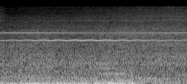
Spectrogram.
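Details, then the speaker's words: Simulation of tinnitus after repeated loud-noise damage to hearing hair cells: steady high-pitched whistling tones over a low rumbling noise, parasitic sounds like whistling, buzzing or steam jets, variable in intensity and sometimes unbearable; tinnitus simulation. "deuxième symptôme ce que l'on appelle les acouphènes qui sont en fait des bruits parasites soit type de sifflements de bourdonnement de jets de vapeur mais qui sont d'intensité variable au cours de la journée et qui peuvent parfois devenir totalement insupportable"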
